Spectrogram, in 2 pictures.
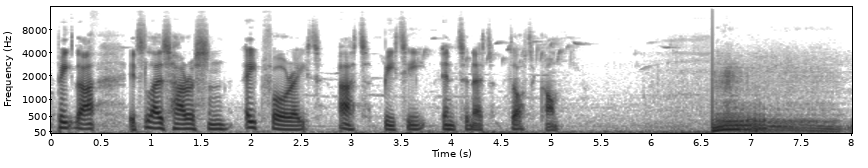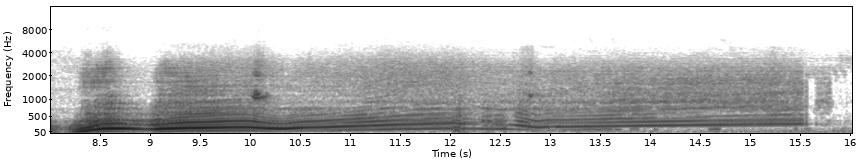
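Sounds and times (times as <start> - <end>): car engine accelerating: 6.6 - 15.8.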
